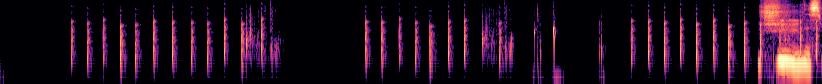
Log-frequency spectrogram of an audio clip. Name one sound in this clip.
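A pickaxe chips at stone with quick, steady knocks.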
